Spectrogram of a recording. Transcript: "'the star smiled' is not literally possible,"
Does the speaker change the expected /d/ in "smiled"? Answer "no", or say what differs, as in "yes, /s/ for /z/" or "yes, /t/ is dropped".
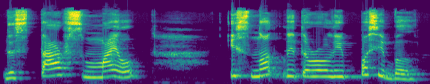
yes, /d/ is dropped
